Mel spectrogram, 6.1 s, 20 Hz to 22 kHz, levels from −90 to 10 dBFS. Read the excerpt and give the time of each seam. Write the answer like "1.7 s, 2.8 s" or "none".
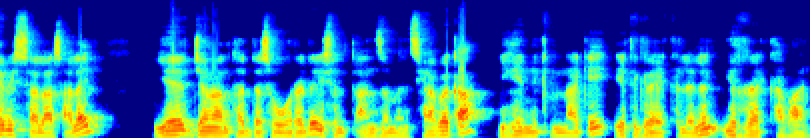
none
